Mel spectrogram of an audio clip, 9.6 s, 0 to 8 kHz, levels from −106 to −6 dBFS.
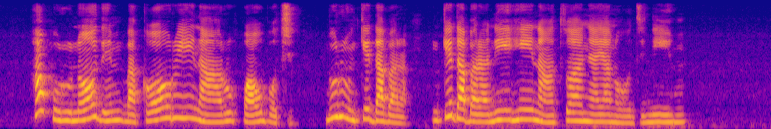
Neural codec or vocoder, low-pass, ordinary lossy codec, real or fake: vocoder, 44.1 kHz, 80 mel bands, Vocos; 7.2 kHz; none; fake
